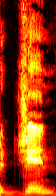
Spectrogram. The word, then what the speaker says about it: djinn: Sometimes you pronounce the D. Sometimes you don't. Djinn or genie.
